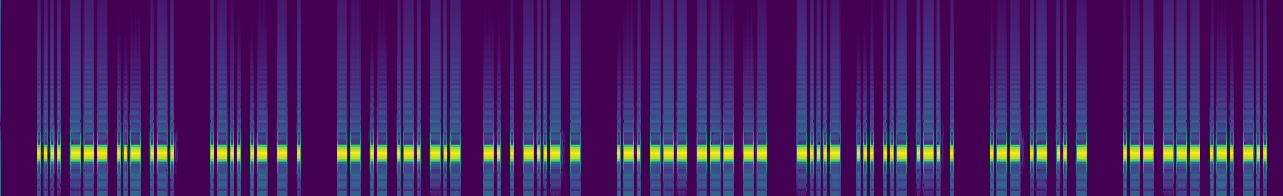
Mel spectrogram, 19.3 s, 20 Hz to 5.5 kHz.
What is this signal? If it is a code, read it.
Morse code, heard as a keyed tone, about 24 wpm, 600 Hz. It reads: HOUR LATE MARK NEXT ROOM <BT>SURE WAIT WORD
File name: CW / Practice / 500MostCommonEnglishWords24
